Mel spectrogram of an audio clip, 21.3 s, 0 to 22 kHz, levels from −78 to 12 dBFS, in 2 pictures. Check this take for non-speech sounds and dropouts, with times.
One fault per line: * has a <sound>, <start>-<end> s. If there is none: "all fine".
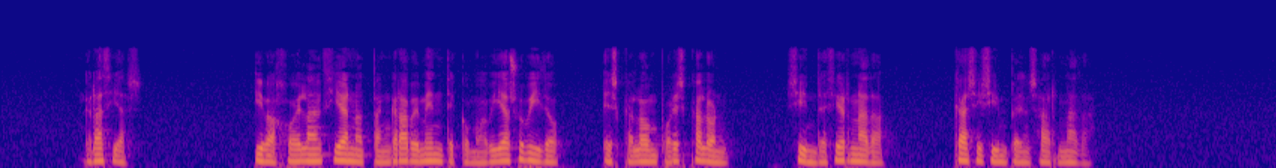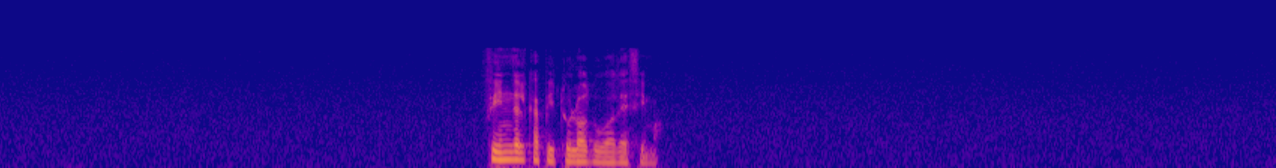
all fine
